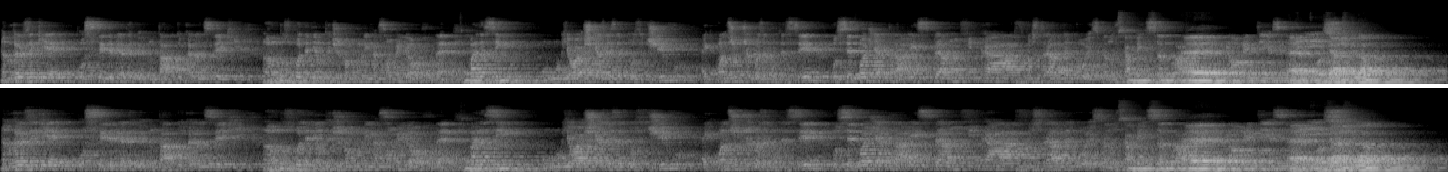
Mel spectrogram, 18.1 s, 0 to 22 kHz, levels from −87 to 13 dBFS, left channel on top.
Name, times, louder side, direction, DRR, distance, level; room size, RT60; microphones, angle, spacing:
voice 1, 0.0-6.4 6.8-15.0 15.3-16.9, left 1 dB, 85° left, -6 dB, 1.8 m, -32 dB
voice 2, 5.8-6.3 14.0-15.3 16.1-17.1, left 1 dB, 65° left, -5 dB, 1.7 m, -22 dB
10.5 x 4.1 x 4.1 m, 2.4 s
head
